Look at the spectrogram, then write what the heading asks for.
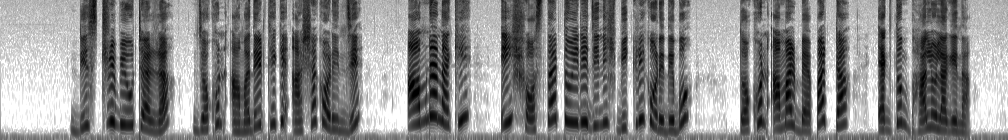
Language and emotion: Bengali, disgusted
